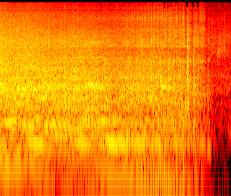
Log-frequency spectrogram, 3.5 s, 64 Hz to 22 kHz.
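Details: 1983 Evinrude 50 hp outboard with carbs wide open and lost motion in throttle linkage (lever has no effect on idle): catches and keeps climbing in pitch about two seconds without settling, then killed; near-runaway overspeed.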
